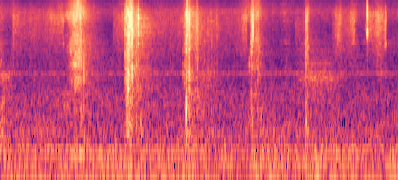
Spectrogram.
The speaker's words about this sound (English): Although these cards are harder to slide into each other. My shuffling is mostly cutting the deck. I try to shuffle.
